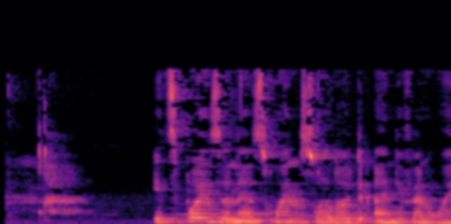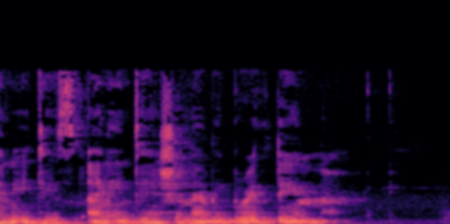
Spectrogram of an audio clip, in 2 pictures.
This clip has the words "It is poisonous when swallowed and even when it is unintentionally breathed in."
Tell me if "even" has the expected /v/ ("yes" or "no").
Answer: yes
